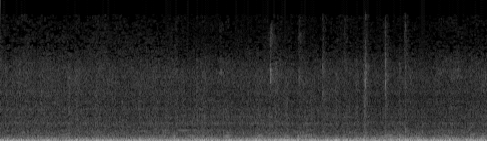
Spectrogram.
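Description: A passenger train running at speed, heard from an open coach door: a steady low rumble of the wheels on the track, with a few short sharp ticks in the middle.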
